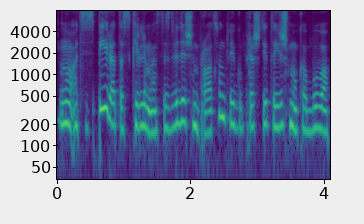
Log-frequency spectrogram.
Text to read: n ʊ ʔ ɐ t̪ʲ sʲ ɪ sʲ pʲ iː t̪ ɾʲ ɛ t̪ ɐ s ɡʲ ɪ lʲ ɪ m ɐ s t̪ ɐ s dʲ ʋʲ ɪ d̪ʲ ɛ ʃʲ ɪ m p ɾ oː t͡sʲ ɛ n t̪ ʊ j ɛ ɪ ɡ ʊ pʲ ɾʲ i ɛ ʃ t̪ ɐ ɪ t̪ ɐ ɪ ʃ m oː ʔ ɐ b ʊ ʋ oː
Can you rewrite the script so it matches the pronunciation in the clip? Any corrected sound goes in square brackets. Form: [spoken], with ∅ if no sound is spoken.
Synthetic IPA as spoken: n ʊ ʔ ɐ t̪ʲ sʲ ɪ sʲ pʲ iː [∅] ɾʲ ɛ t̪ ɐ s [kʲ] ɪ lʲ ɪ m ɐ s t̪ ɐ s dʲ ʋʲ ɪ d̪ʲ ɛ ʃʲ ɪ m p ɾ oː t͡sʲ ɛ n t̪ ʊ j ɛ ɪ ɡ ʊ pʲ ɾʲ i ɛ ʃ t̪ ɐ ɪ t̪ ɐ ɪ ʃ m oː [k] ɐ b ʊ ʋ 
